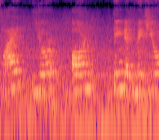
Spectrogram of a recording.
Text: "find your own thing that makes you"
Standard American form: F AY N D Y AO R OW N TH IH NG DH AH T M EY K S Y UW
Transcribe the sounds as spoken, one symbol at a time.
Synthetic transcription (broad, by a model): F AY Y AO R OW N T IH NG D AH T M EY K Y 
